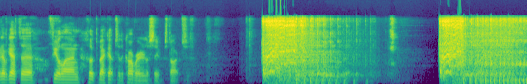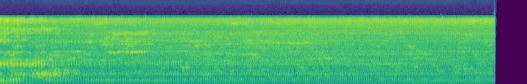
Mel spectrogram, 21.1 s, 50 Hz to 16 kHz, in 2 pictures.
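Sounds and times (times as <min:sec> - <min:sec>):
mower engine starting and running: 0:05.2 - 0:07.5, 0:08.8 - 0:20.5.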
